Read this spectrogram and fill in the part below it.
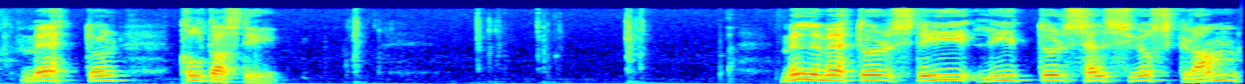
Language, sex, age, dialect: Faroese, male, 36-60, Vágar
